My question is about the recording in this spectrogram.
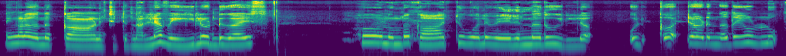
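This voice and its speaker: A high-voiced young woman speaks at normal speed and in a steady tone on a walking vlog, holding her phone as she goes along the windy roadside near her house. A vlogger and parent, she's chatty, calls viewers "guys," and encourages them to subscribe.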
